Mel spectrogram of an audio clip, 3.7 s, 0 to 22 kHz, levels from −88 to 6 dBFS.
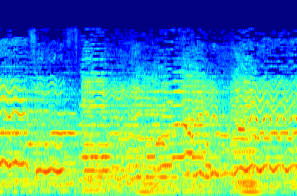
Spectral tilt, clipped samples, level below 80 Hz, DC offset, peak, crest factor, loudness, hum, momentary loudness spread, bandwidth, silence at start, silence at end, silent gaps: -5.5 dB/octave; under 0.1%; -46 dBFS; under 0.1%; -2 dBFS; 12 dB; -14 LUFS; none; 4 LU; 12 kHz; 0 s; 0 s; none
